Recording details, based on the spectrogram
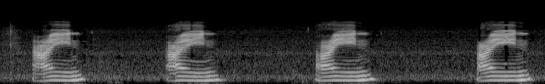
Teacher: حلق کے درمیان سے عین کی ادائیگی ہوگی۔ عین عین قدر نرم اور جھٹکے والی آواز ہے۔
